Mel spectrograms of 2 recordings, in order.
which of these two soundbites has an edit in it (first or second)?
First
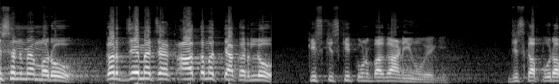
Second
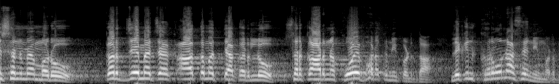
first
